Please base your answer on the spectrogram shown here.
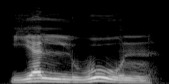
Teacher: So we say يَلْوُون with two times waw and not يَلُون with one long waw.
